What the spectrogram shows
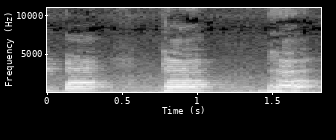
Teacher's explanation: इनको जब भी हम प्रोनाउंसिएशन करते हैं तो हमारे दोनों होंठ आपस में टकरा जाते हैं। ओके, हमारी जबान नहीं टकराती, ओनली हमारे होंठ टकराते हैं, जैसे कि पा, फा, भा, इस तरीके से हम बोलते हैं। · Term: पावर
